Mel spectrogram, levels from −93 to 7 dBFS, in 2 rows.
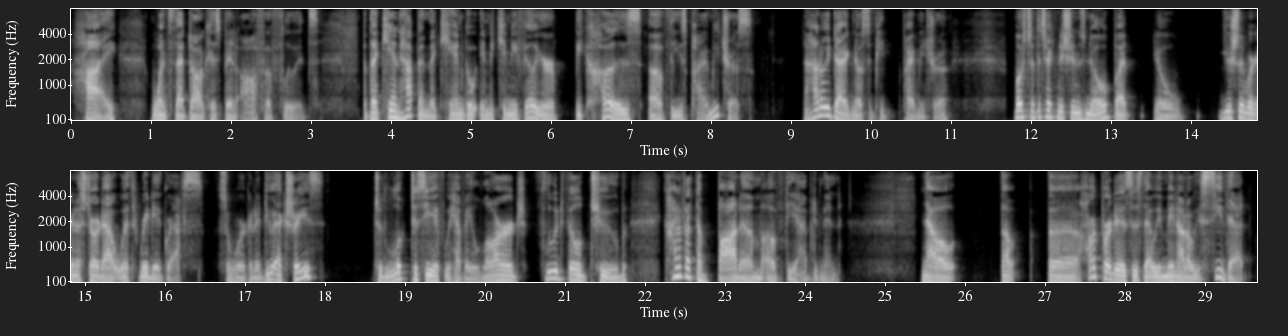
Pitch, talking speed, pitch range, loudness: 125 Hz, 175 wpm, 110-165 Hz, -19 LUFS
